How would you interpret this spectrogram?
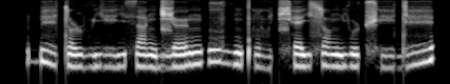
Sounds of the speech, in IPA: ɓɛ̤ tɔɭṳj e̤j θaŋd͡ʑœŋ | ɣṳŋpʰlɔ̤ t͡ɕʰɛjsɔŋjuʈ͡ʂʰe̤ dɛ̤

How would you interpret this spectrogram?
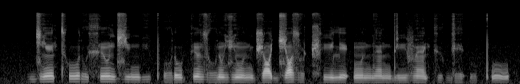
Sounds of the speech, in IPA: d͡ʑẽ tʰuɾṳ xʲũd͡ʑi ŋi̤pʼo̤ ɾu kʲõzo̤ɾũ ʑũ nd͡ʒɒ d͡ʑɒzo̤ ʈ͡ʂʰilʲe ʔũndæ̃ ndivæ̃ kʲṳɡe̤ʔṳ pʼu

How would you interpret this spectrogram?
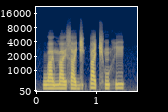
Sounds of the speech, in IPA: wa˨ɪ̯ma˨ɪ̯sa˨ɪ̯d͡ʑɪ˦ʔ pä˦t͡ɕʰũ˨hi˦

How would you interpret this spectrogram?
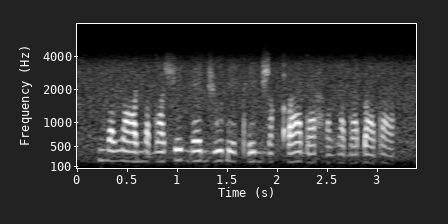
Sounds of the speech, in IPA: mʲoðˤamʲʊ dˤɛʃe ɡɛ d͡ʒuɗe tʼɪd͡ʒɪ qʼɛ dˤɪhɪzˤʊ dˤɛɓɛtˤa

